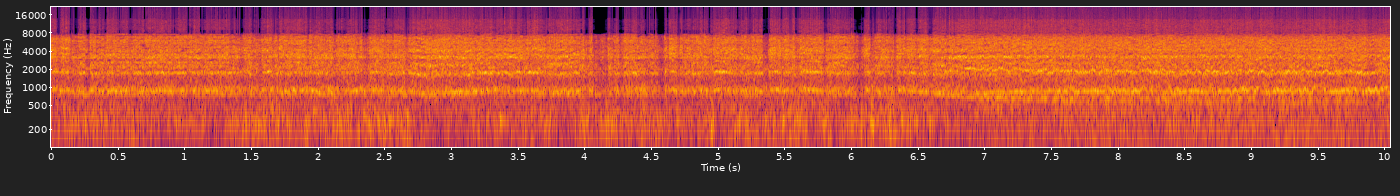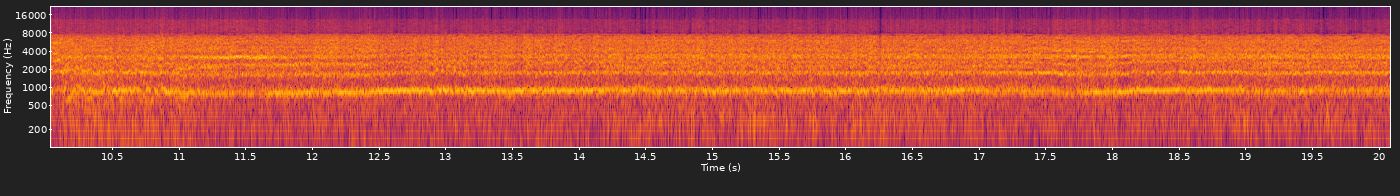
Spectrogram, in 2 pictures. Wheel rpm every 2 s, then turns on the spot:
230, 230, 230, 210, 190, 200, 220, 230, 230, 230.
none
